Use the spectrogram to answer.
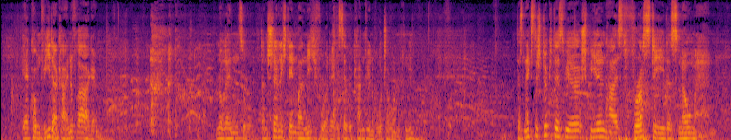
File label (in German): Ansage; Konzert X-Mas (Kathrainenmarkt, Kommlingen)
